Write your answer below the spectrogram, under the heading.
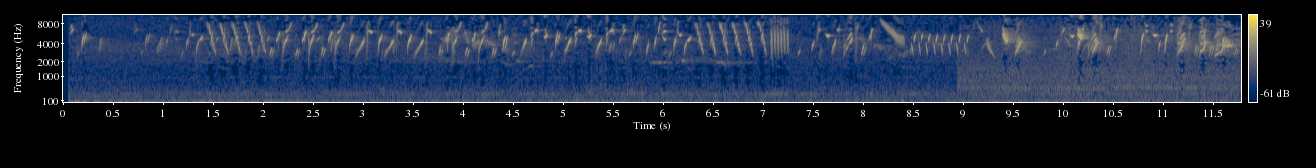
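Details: European goldfinch adults with young in the wild, singing and giving wild-type chattering: a dense, fast stream of tinkling, twittering high notes in rapid runs and trills. A brief steady lower tone sounds midway, and a hiss rises near the end.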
